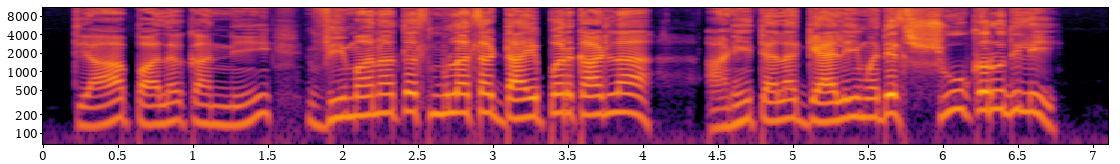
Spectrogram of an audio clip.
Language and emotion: Marathi, disgusted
